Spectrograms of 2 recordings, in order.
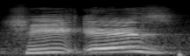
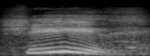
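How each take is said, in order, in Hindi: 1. इसे दो अलग-अलग पूरे शब्दों की तरह बोला जाता है। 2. इसे एक जुड़ा हुआ, संकुचित शब्द की तरह बोला जाता है।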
